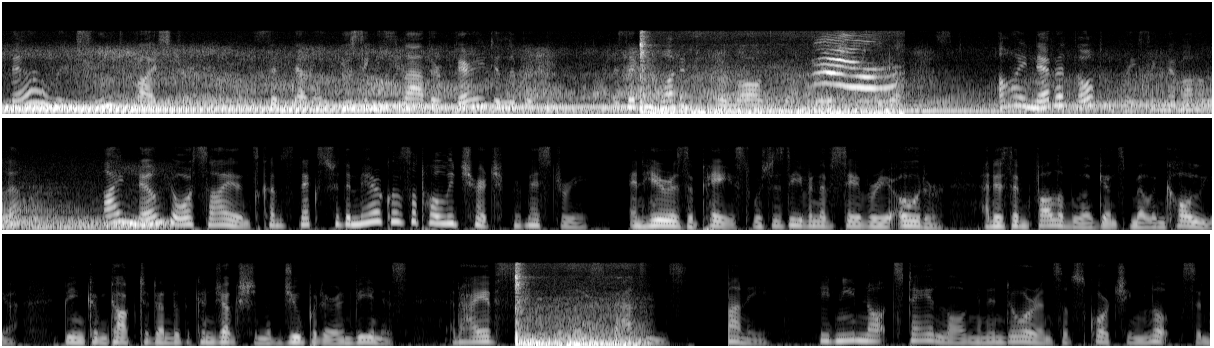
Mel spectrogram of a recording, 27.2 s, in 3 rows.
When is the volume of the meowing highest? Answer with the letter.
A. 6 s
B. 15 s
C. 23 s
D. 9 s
A.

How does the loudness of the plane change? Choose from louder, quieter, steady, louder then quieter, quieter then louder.
quieter.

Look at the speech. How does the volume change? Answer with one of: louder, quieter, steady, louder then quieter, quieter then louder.
quieter.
